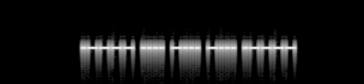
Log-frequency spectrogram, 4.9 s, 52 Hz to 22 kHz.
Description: Morse code, heard as a keyed tone, about 30 wpm, 700 Hz. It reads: 1HBB1
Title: Five Challenging Letter-Number Combinations 30wpm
